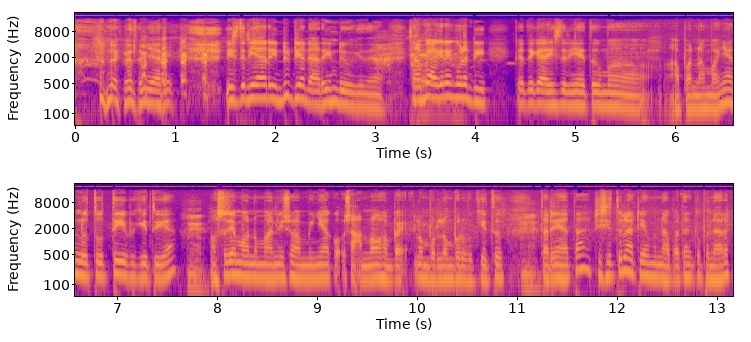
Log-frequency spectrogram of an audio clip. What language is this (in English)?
Indonesian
